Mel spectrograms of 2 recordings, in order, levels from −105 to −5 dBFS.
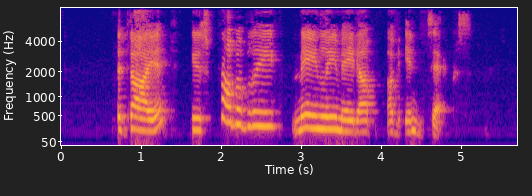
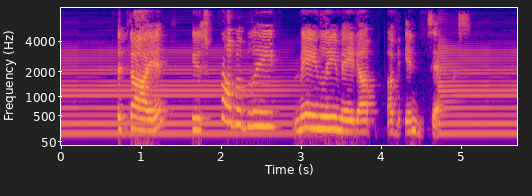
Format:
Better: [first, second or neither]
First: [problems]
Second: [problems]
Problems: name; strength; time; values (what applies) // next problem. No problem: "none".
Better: first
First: none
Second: background sound (Wind instrument, woodwind instrument); 13 dB below the speech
